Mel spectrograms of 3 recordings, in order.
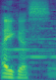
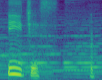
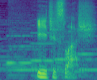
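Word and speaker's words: Aegislash: So, let's see what the correct pronunciation for this word is. Either Aegis or Aegus. Eegis. Pardon? Eegis. One more time. Eegis. Eegislash.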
